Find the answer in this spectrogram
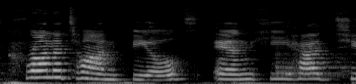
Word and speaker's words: chroniton: of them saying the question you might be pronouncing say the damn question again how was Data clearing the US USS Enterprise of chronotron fields chroniton it's chroniton fields and he had to [ __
